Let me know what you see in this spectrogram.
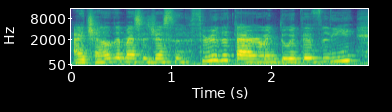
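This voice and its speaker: A woman talks at a fairly quick pace with lively intonation. Her voice is fairly high in pitch and somewhat breathy. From Philippines. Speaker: tarot reader. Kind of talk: tarot reading to camera. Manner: casual, chatty.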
